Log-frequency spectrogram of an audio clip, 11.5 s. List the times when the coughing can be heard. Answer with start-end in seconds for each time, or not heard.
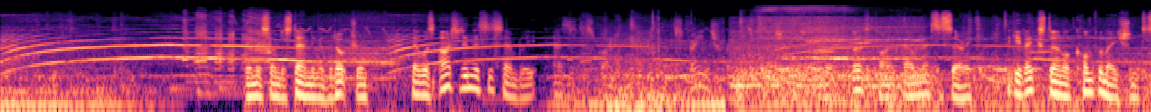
not heard.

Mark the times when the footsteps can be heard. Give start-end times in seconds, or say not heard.
not heard.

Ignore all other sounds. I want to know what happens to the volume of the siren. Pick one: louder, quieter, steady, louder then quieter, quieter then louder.
quieter.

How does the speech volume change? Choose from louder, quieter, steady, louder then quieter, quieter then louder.
quieter then louder.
